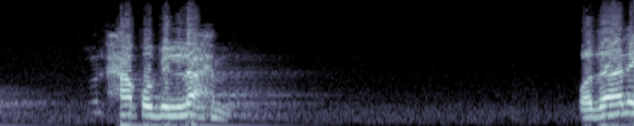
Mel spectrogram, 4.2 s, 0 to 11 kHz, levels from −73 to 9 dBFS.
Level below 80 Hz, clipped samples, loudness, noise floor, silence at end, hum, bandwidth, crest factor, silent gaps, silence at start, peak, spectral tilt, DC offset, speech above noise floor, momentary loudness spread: -44 dBFS; 0.6%; -9 LUFS; -52 dBFS; 0 s; none; 11 kHz; 12 dB; none; 0.7 s; 0 dBFS; -4.5 dB/octave; under 0.1%; 45 dB; 17 LU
